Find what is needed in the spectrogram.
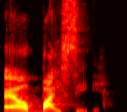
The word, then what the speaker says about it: Albicy: Andrew Albicy, which rhymes with spicy, plays for Gran Canaria.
